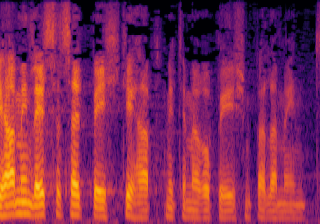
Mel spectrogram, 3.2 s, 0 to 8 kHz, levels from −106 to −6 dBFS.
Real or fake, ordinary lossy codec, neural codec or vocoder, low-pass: real; none; none; none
